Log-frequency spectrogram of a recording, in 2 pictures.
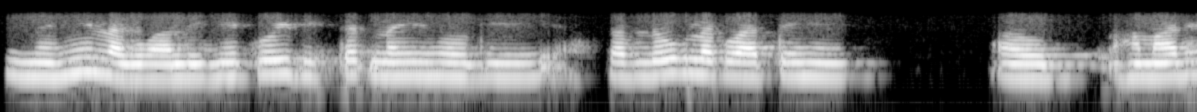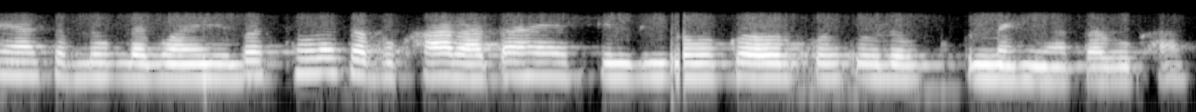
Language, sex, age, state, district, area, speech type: Hindi, female, 45-60, Uttar Pradesh, Ayodhya, rural, conversation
